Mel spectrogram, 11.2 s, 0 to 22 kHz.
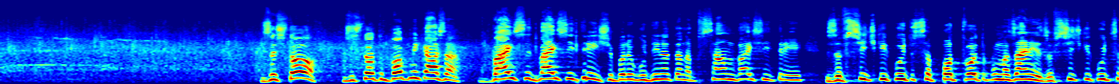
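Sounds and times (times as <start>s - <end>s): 
audience clapping and applauding: 0.0s - 6.1s
speech: 2.6s - 11.1s.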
